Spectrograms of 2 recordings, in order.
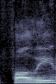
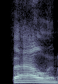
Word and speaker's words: Fallon: And then also, Pauline, I want to apologize if I'm pronounced that incorrectly. I apologize. Can you share with me what is it? The right way to pronounce it? It's Fallon. Fallon.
